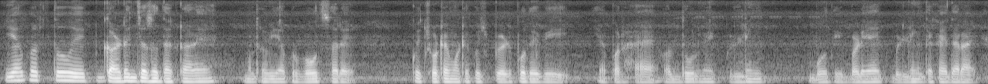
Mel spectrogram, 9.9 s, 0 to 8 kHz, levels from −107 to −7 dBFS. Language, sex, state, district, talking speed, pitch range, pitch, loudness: Hindi, male, Jharkhand, Jamtara, 225 wpm, 95-110 Hz, 100 Hz, -21 LUFS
